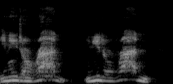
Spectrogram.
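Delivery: very high, piercing scream. Voicing a character warning an old friend to run: screaming. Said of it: "he's just screaming at this face".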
